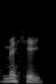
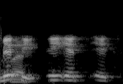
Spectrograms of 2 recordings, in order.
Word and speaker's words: Michie: Yeah, it's Michie. That's Michie.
